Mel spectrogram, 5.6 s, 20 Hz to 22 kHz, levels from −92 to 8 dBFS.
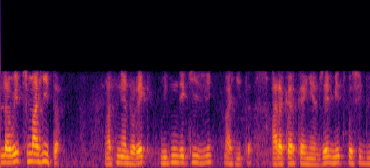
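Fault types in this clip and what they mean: AMR rate drop: From about 0.72 s to 2.67 s the speech turns rougher, buzzier and more synthetic, then clears when the rate climbs back. This fits the mobile codec stepping down from 12.2 kbps to 5.9 kbps and spending the freed bits on error protection. Unlike packet loss, nothing drops out. Unlike a bandwidth switch, the band stays the same narrowband telephone width throughout. Only the texture of the speech worsens.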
